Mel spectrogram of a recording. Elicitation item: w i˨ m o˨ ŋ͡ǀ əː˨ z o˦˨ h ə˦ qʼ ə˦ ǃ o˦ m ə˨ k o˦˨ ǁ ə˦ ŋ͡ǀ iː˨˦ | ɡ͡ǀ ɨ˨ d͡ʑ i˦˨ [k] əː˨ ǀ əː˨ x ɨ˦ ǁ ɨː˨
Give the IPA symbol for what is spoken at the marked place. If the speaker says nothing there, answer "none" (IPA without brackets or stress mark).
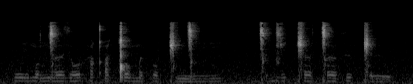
ǁ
